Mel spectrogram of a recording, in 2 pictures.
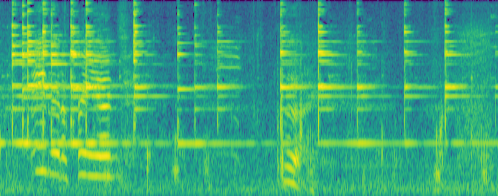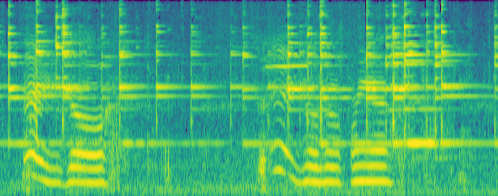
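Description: Goats bleat loudly nearby.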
